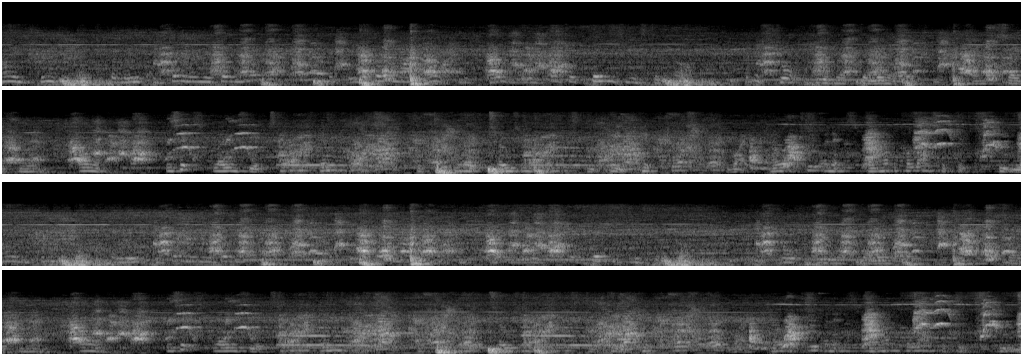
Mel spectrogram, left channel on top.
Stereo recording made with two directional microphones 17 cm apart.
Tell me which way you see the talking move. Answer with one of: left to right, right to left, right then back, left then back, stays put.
stays put.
